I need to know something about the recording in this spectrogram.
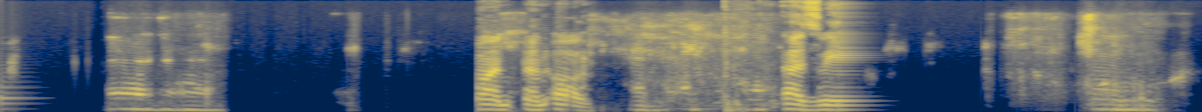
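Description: A man speaks in bursts with animation through an online call.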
